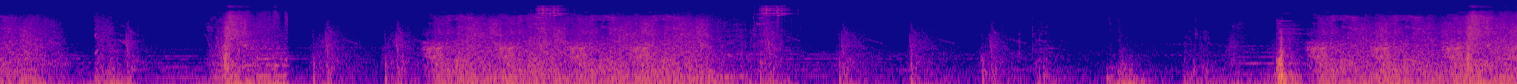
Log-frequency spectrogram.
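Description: Game attack hits thud and zap repeatedly.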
